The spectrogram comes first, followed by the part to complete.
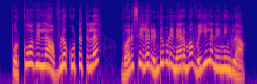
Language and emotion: Tamil, surprised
